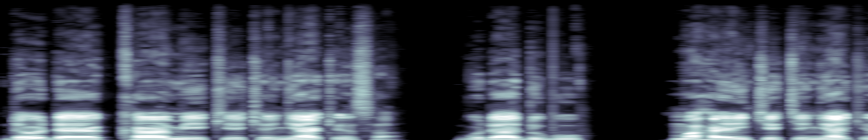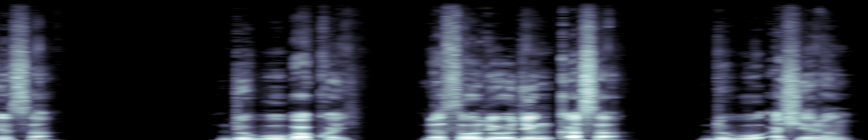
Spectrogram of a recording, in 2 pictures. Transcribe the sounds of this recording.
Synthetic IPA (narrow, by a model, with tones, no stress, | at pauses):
da˦wda˨jaː˦kʰaː˦meː˨kʲeː˨kʲɛ˨ɲjaː˦kʲʼɪ˨nsa˨ʔ | ɡʷʊ˨daː˦dʊ˦buː˦ | mɐ˦ɦa˨jɐ˦ŋkʲeː˨kʲɛ˨ɲjaː˦kʲʼɪ˨nsa˨ʔ | dʊ˦buː˦bɐ˦kʷa˨j | da˨soː˦d͡ʒoː˦d͡ʒɪ˦ŋkʼɐ˦saː˨ | dʊ˦buː˦ʔa˨ʃɪ˨ɾɪ˦ŋ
